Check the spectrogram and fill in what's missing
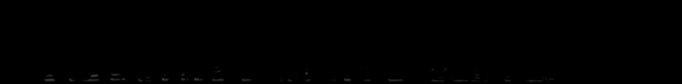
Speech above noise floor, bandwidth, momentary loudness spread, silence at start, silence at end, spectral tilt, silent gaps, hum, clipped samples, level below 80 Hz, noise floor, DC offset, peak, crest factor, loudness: over 21 dB; 1.8 kHz; 5 LU; 0.45 s; 1.2 s; -6 dB/octave; none; none; under 0.1%; under -90 dBFS; under -90 dBFS; under 0.1%; -54 dBFS; 16 dB; -68 LUFS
